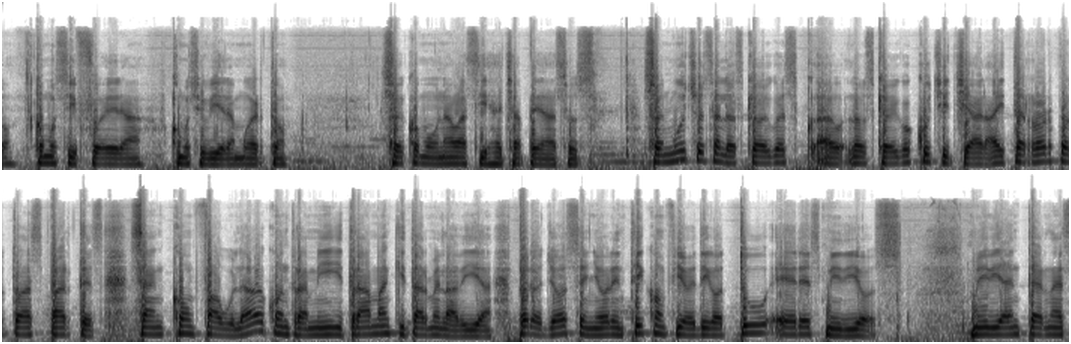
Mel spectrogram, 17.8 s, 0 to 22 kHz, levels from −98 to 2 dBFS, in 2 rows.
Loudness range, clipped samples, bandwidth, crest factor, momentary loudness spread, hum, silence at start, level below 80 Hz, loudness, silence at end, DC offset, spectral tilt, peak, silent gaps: 2 LU; 0.1%; 15.5 kHz; 10 dB; 5 LU; none; 0 s; -32 dBFS; -10 LUFS; 0 s; 0.3%; -6 dB/octave; 0 dBFS; none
